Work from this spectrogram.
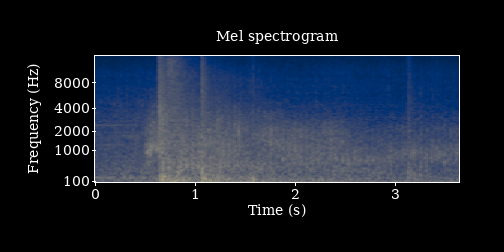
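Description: Heavy tank cannon fire in Hell Let Loose, a Panzer IV round glancing off a Sherman's front armor: a loud, sharp boom near the start with a second blast just after, a rolling rumble decaying through the rest, and a fainter report near the end.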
